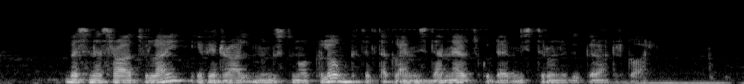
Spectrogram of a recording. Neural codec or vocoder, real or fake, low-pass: none; real; 5.4 kHz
